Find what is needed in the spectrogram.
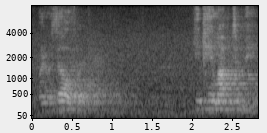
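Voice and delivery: ordinary talk, nothing marked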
